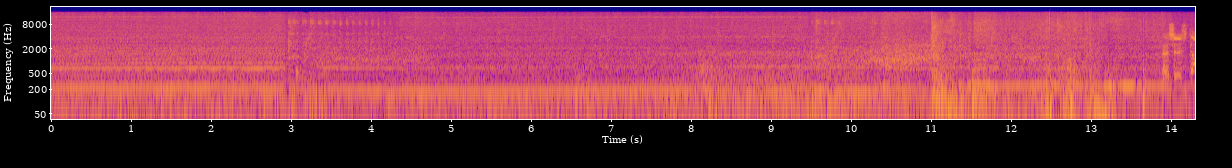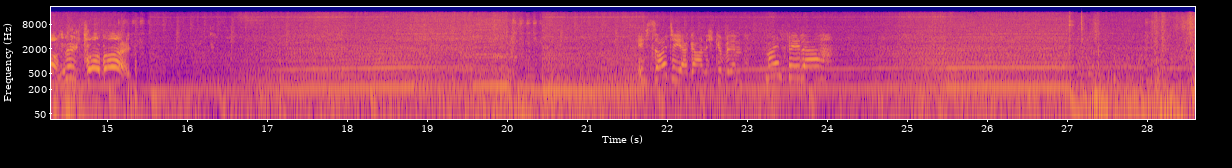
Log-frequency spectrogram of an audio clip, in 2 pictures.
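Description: A car engine roars loudly, its pitch rising and falling as it shifts gears.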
